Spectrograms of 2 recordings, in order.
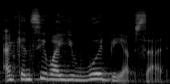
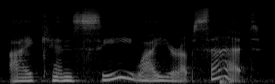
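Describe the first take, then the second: First: "would" lifted in pitch and stretched; "would" stands out as a qualifier; stress on would. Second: Slow, measured retold reply; weighing each word slowly; careful concession. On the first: Retold or imitated. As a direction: lean on "would" with a rise and fall. Husband rewords his careful reply. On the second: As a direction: draw it out, picking the words carefully. Husband carefully answers upset wife.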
